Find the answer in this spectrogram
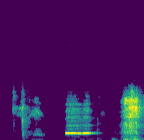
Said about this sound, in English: It's an Irish tin whistle.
